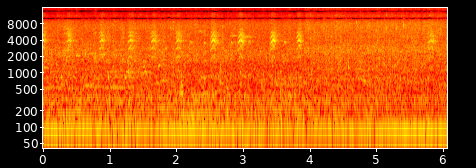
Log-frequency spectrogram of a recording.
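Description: A bird calling a run of about nine short, high notes, a little over two a second, that stops about four seconds in. A steady low hum and hiss run underneath.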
